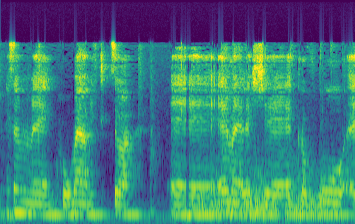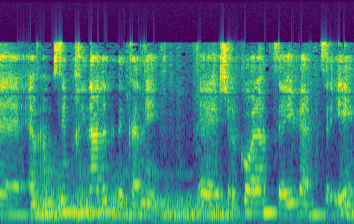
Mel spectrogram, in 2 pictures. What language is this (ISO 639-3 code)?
heb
